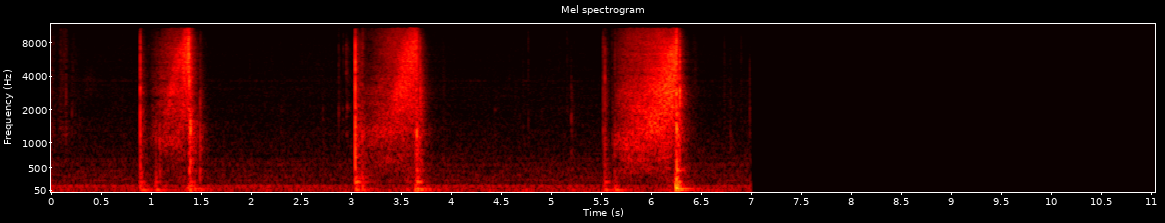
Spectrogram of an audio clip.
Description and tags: hard object sliding across desk
hard-object, slide, swoosh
